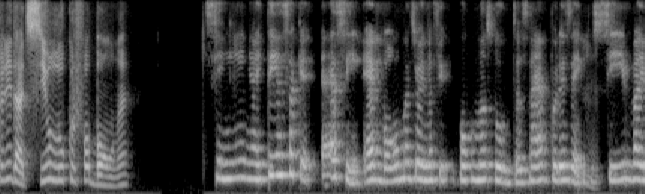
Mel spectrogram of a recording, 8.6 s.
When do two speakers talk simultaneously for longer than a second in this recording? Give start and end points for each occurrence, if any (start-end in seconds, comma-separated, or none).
none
